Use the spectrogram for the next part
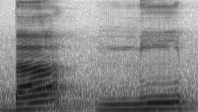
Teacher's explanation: اطباق کے شفتین ہونٹوں کو بند کر لینا، با میم دونوں میں ہونٹ بند ہو گئے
